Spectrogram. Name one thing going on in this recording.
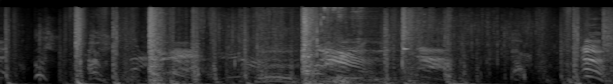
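Heavy blows land with wet, squelching thuds.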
